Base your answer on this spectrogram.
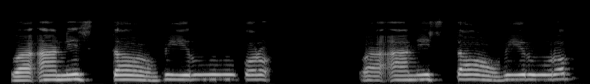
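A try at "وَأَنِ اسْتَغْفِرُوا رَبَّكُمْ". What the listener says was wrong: Tidak ada wawunya. Tidak ada. Tapi langsung.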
